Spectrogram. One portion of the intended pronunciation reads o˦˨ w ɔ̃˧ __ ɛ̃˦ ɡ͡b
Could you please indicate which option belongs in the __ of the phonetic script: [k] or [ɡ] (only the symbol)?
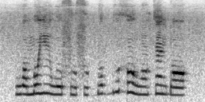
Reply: k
